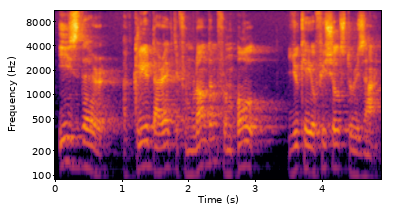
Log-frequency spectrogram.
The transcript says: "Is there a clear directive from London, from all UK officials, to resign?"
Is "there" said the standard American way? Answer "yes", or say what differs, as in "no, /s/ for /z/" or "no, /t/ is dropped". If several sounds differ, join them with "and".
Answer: yes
